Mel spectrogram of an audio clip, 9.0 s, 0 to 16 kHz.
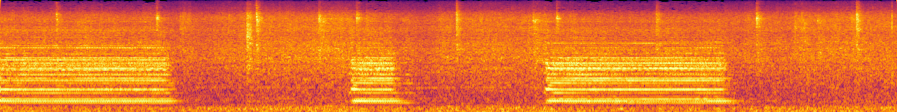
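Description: Nathan K5LA five-chime air horn on an Amtrak passenger train, heard from inside the cab, sounding a long blast, a short one and another long one as the train approaches a grade crossing, over the steady low rumble of the train running on the rails.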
